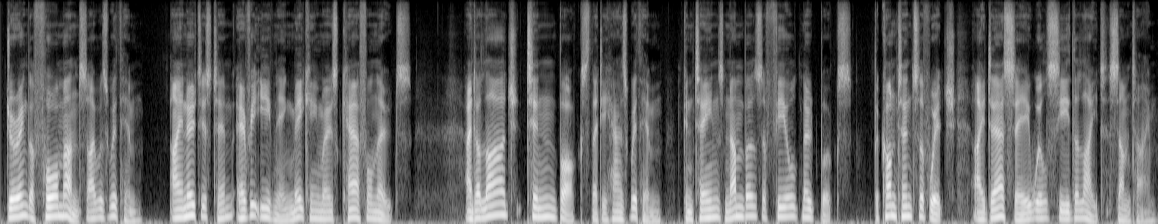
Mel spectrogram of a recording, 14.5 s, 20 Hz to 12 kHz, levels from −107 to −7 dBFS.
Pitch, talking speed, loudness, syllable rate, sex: 115 Hz, 190 wpm, -20 LUFS, 4.9 syllables/s, male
